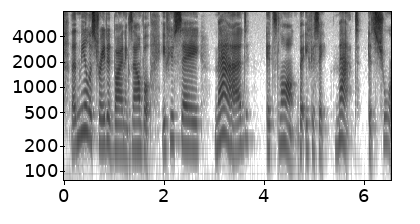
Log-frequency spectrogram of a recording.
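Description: A woman with a Russian accent speaks at a fairly slow pace in a medium pitch. Her pitch varies in an ordinary way, and the very clean recording has a silent background. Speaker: English teacher and methodologist. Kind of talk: casual interview chat.

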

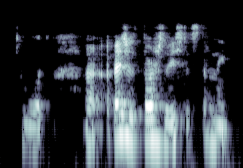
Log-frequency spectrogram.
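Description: A woman speaks at a moderate pace, her voice somewhat breathy. Her intonation is lively. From Russia. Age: 20s. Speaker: BIM developer. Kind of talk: interview.

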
